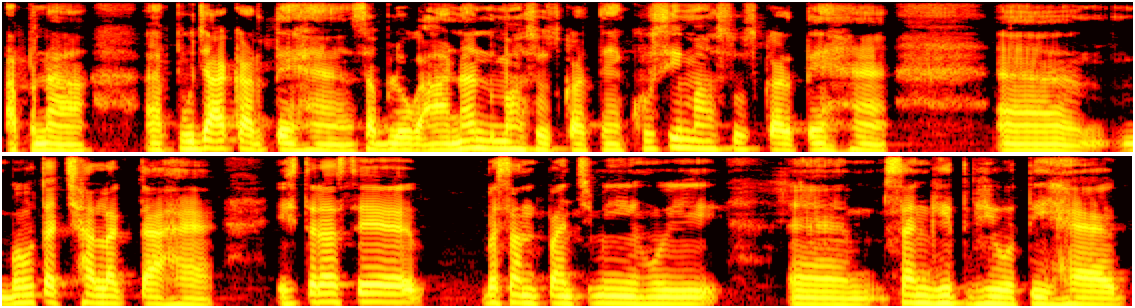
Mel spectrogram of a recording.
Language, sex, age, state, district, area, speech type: Hindi, male, 30-45, Bihar, Muzaffarpur, urban, spontaneous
